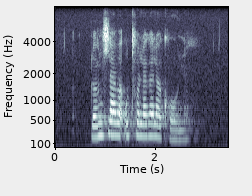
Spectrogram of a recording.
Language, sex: Swati, female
